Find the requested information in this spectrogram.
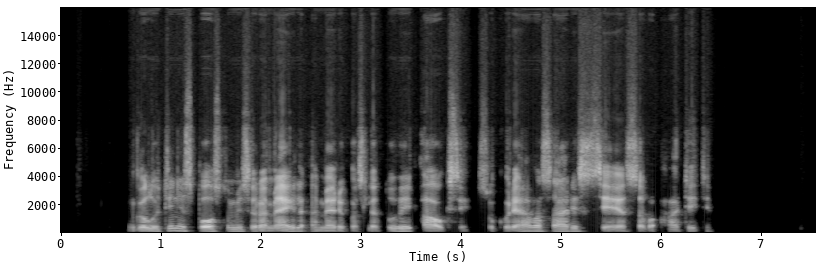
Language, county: Lithuanian, Kaunas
